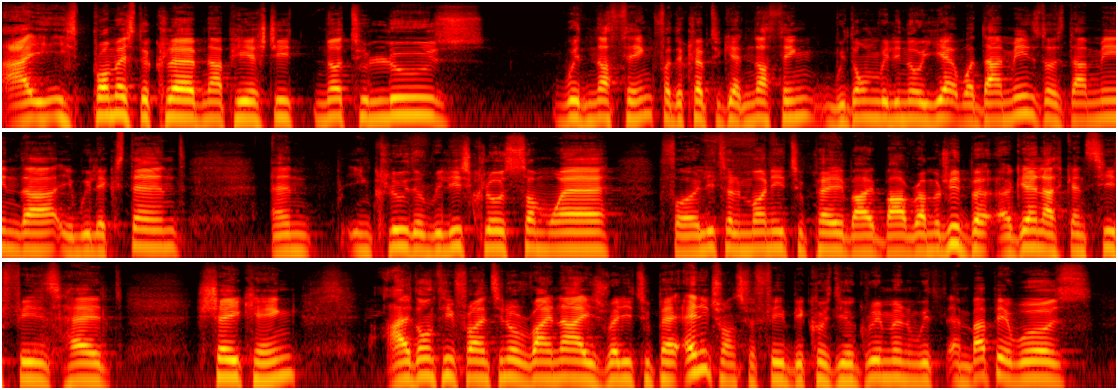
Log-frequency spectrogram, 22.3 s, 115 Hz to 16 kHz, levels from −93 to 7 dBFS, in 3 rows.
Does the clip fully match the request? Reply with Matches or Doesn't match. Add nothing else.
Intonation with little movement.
Matches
